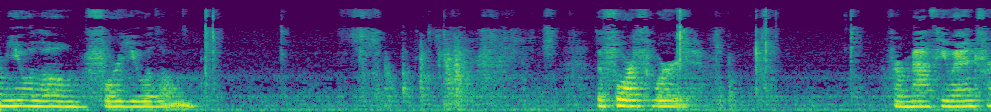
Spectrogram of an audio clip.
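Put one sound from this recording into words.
An elderly woman sings sustained notes close by, pausing between phrases.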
